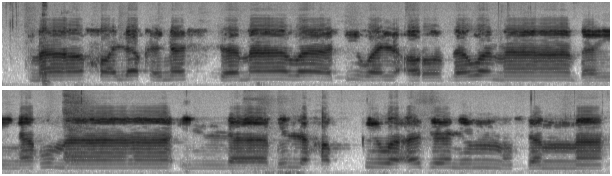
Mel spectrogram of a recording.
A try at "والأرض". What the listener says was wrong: Dan juga makhraj pada huruf dhad. Wal arda Dha ni dia kena tebal. Kalau wal arda tu dia jadi wal arda tu dia kurang tebal. Dia kena tebal dan sengit mulut sikit.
